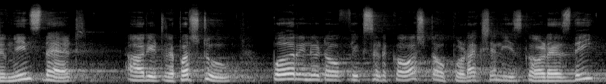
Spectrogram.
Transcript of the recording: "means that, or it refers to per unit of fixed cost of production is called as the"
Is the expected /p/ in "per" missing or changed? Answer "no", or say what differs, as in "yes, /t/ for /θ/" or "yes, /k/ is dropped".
no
